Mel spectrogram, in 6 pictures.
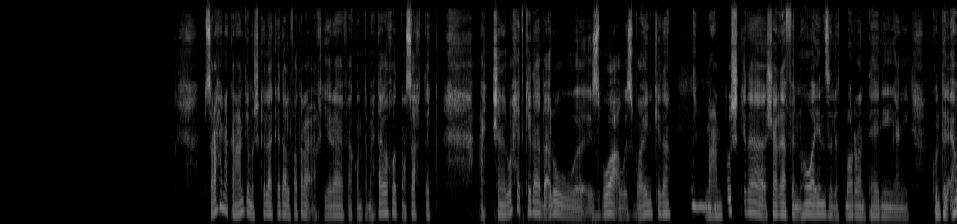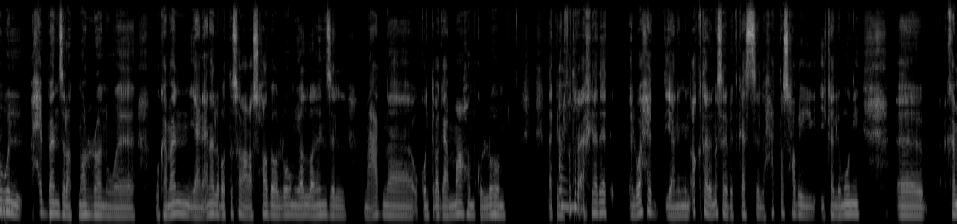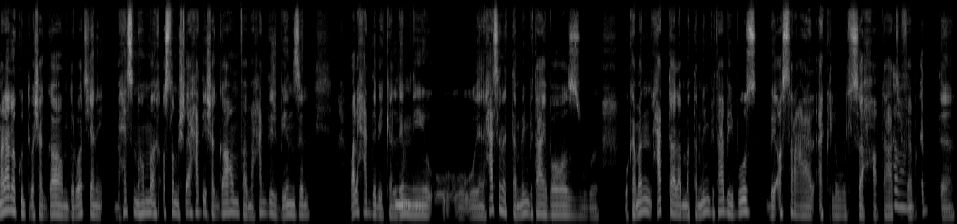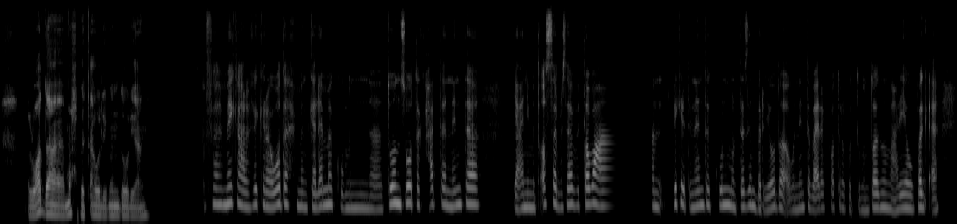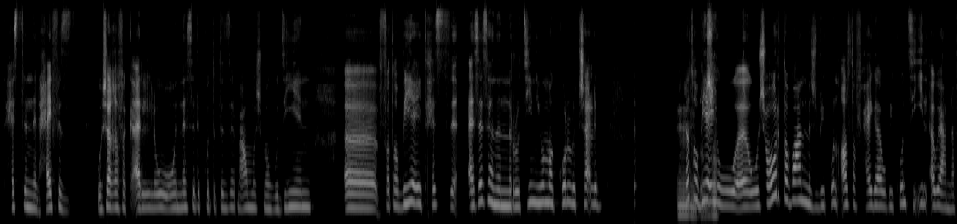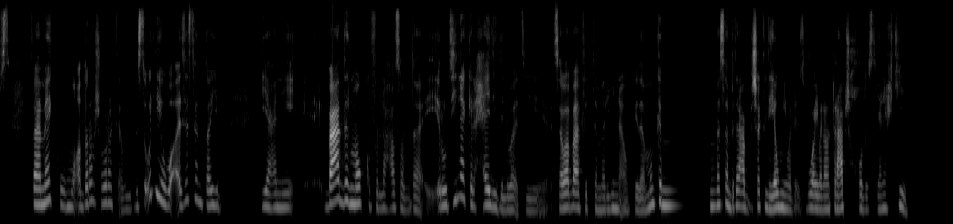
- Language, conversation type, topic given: Arabic, advice, إزاي أقدر أتحفّز وألتزم بالتمرين بانتظام؟
- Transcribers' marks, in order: tapping; distorted speech; in English: "tone"; in English: "روتين"; other noise; in English: "روتينك"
